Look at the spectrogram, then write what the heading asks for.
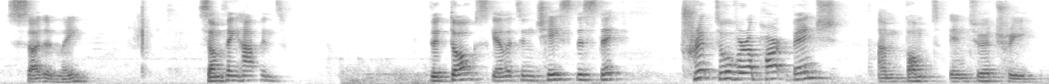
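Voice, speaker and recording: A man reading a children's picture book aloud as a teacher would, expressive and suspenseful, drawing out repeated phrases. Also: fairly high pitch. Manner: theatrical, suspenseful repetition with drawn-out phrases. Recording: clear background noise.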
